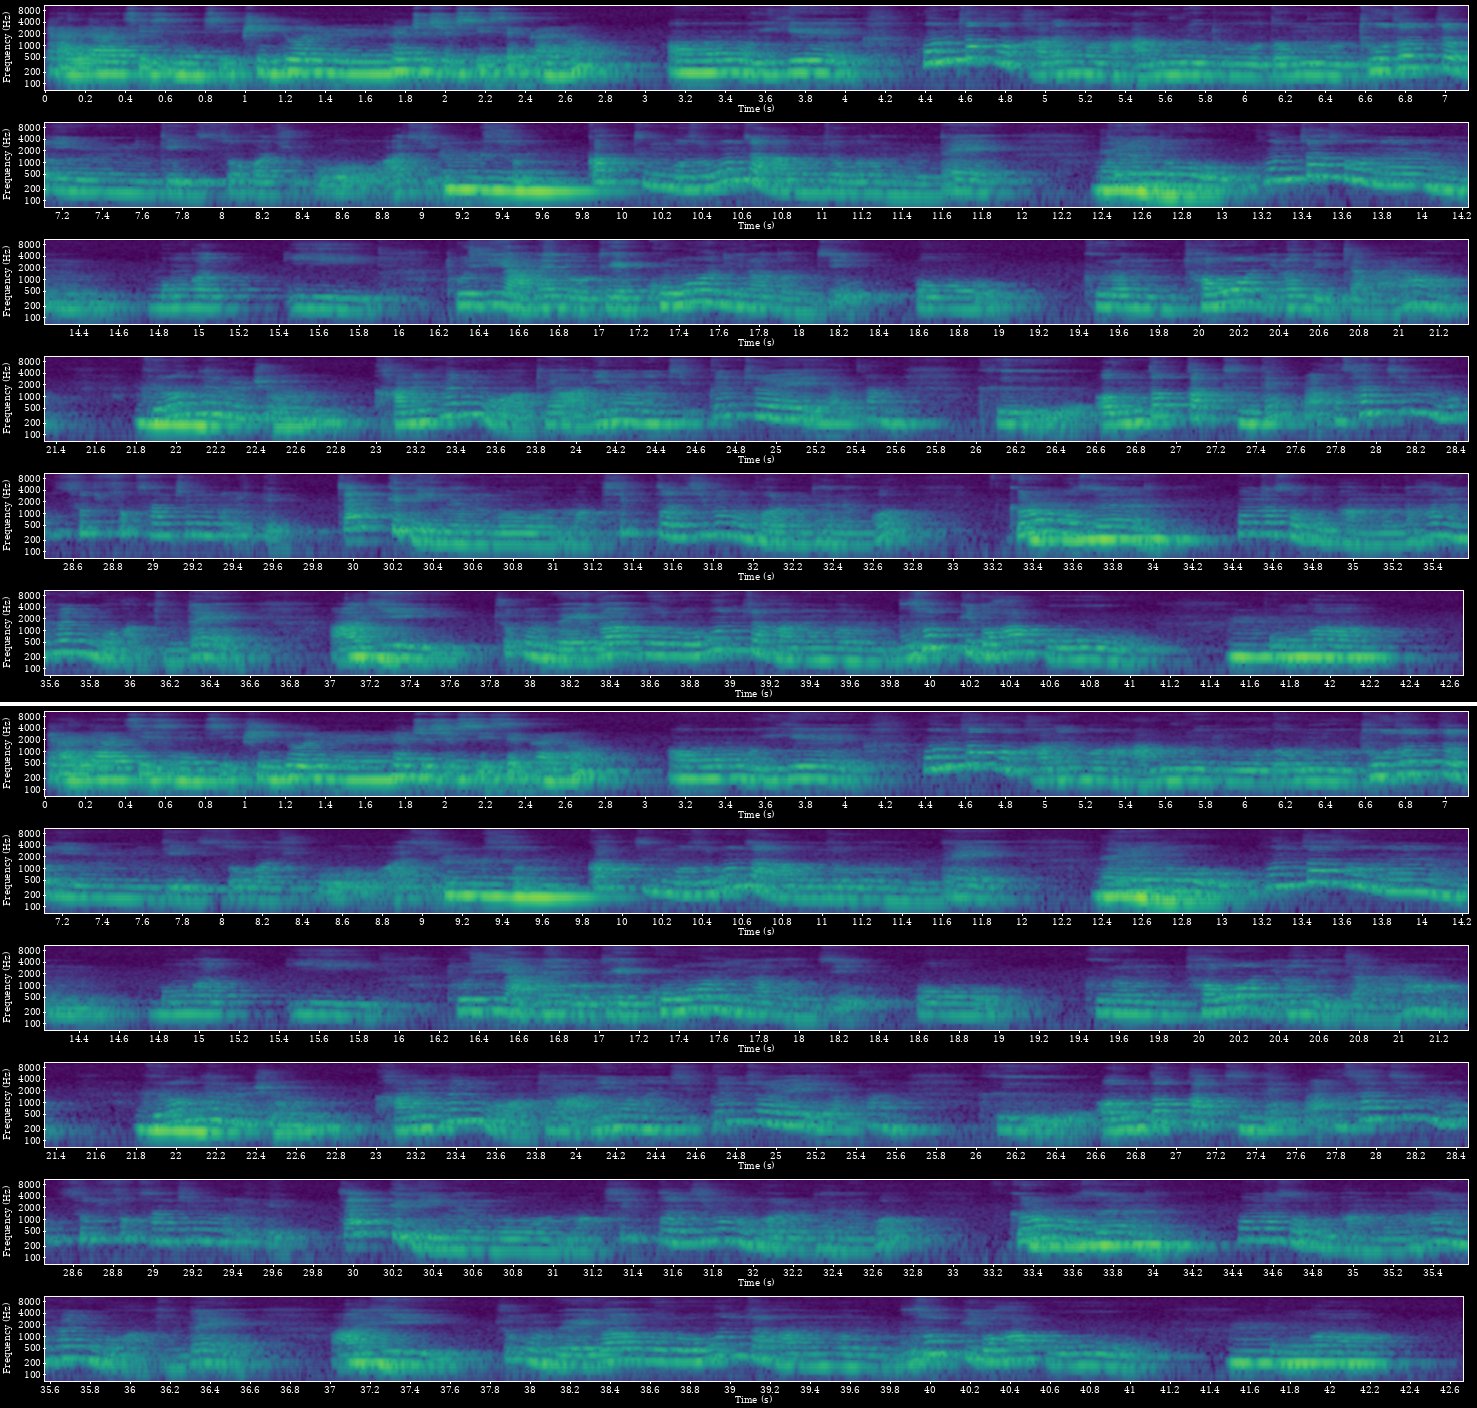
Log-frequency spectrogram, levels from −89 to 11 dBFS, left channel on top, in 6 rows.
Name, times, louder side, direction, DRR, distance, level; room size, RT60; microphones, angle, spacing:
voice 1, 0.0-2.7 9.1-9.8 12.3-12.8 21.8-22.2 22.5-22.7 33.4-34.1 37.1-37.3 41.5-42.2, left 1 dB, 30° left, -4 dB, 0.8 m, -21 dB
voice 2, 3.1-9.1 9.4-9.5 9.8-15.1 15.4-18.3 18.6-19.0 19.4-21.3 21.8-29.6 29.9-32.7 33.3-34.0 34.4-41.0 41.7-42.2, left 2 dB, 70° left, -1 dB, 0.5 m, -29 dB
3.2 x 2.5 x 2.2 m, 0.69 s
head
